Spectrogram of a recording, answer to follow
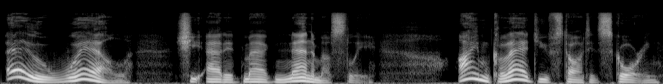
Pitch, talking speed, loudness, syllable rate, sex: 135 Hz, 90 wpm, -15 LUFS, 3.4 syllables/s, male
